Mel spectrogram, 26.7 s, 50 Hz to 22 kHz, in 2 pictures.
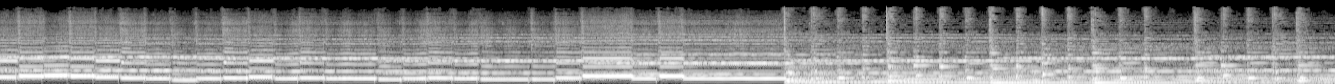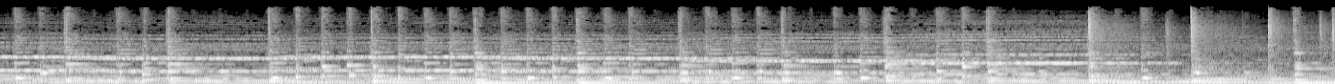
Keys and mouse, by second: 0.4-1.6 middle drag, 3.2 Tab, 10.1 shift+middle click, 20.9 click, 22.2 click.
